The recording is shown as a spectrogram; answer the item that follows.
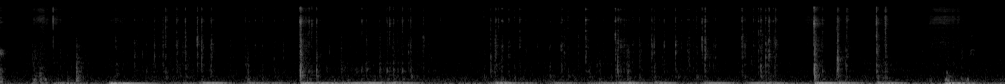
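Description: Typing on a computer keyboard: a run of irregular key clicks with dull low thuds beneath them.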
